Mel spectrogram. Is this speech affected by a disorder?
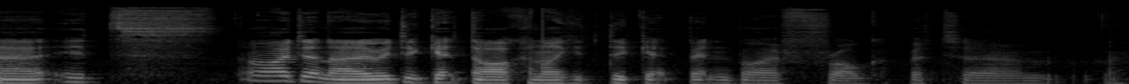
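No.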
